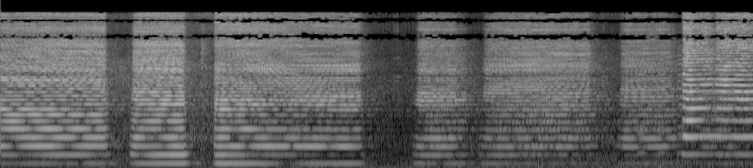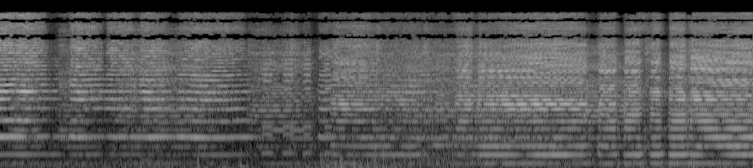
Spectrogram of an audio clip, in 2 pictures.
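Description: Air horns of passing tow trucks honking in long, repeated blasts, several horns of different pitch sounding over one another, with a short break a little under four seconds in.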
